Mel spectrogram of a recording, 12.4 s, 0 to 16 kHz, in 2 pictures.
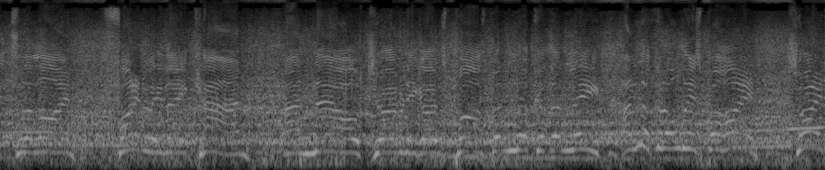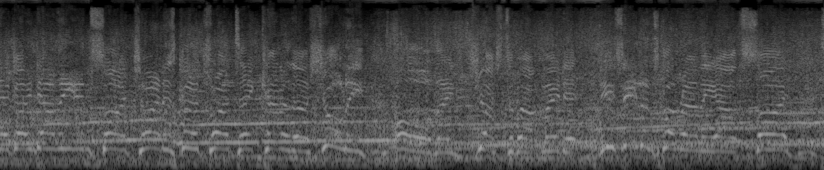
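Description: A pack of A1GP single-seater race cars accelerating hard at a restart. Their Zytek V8 engines overlap, and several rise slowly in pitch as the cars gather speed through the gears.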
